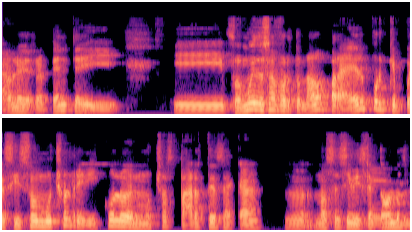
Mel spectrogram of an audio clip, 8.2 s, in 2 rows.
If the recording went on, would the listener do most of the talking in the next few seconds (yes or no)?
no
